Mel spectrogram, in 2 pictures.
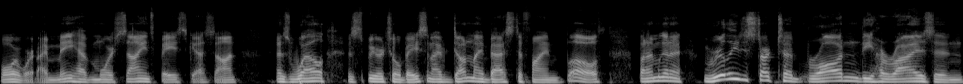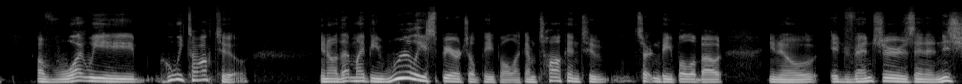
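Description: Packets went missing from the stream, and the decoder replayed the low-bitrate copies carried in the following packets, so the lost packets were rebuilt from error correction. This happens from 3.19 to 3.37 s, between "based guests on as" and "as spiritual based and", a rebuilt stretch of about 100 ms that fits five separate packets. It happens again at 5.57 to 5.63 s and 8.51 to 8.57 s, about 40 ms each, and at 10.71 s. In these moments the speech turns briefly rougher and noisier with no gap.

Just after "who we", from 11.57 to 11.62 s, there is short concealed packet loss. About 20 ms arrived too late, and the receiver extended the preceding sound to fill the gap, adding only a few milliseconds before blending back, which leaves a brief smear. A rebuilt packet also falls inside this stretch at 11.59 s. Single rebuilt packets follow at 13.89 s and at 14.73 s, just before "like i'm talking to", each a roughening.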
